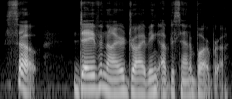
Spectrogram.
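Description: A woman's voice: sits low, vocal fry, no room sound. A woman playing a chatty, consoling true-crime podcast host in audio fiction, with an emphatic, theatrical way of talking.

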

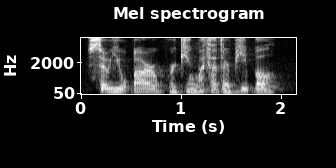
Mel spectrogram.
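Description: A woman's voice: extremely low pitch, steady tone, a little fast, breathy edge. A woman playing a grim, confrontational investigator in an audio drama, questioning in a terse, dry, needling way. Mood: probing. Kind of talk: audio drama acting with narration.

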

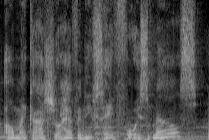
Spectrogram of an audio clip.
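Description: An interview guest speaking reflectively and conversationally, in an emphatic, expressive storytelling way. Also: medium pitch, fast talker. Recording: music playing behind the voice.

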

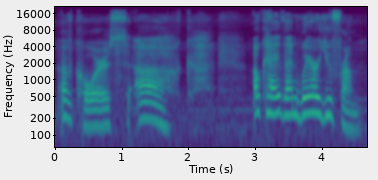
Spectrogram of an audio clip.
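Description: A woman's voice: mid-range voice, expressive, very slow. A woman acting as a weary, guilt-ridden explorer with a wry streak in a naturalistic audio drama. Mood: incredulous.

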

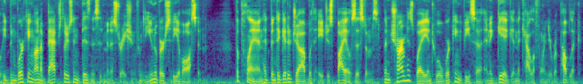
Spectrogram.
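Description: A man reading scripted fiction narration in an expressive, dramatic storytelling manner. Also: deep voice, gravelly, a little hiss or hum. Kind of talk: scripted audiobook-style narration of a dystopian war novel.

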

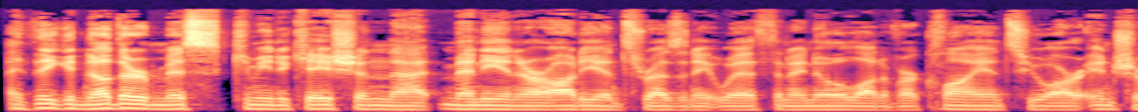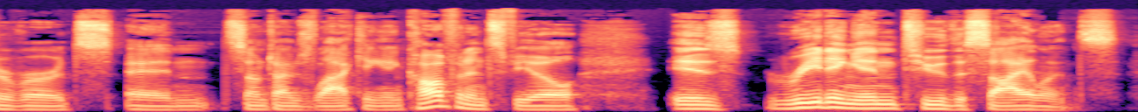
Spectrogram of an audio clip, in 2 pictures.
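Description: A man hosting a podcast interview, speaking in a measured, reflective way. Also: sits low, fairly even intonation, darkish tone. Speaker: podcast host.

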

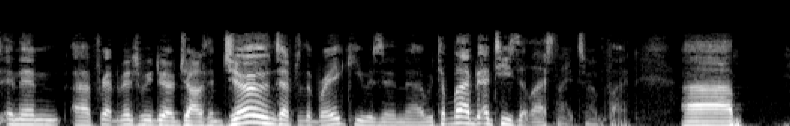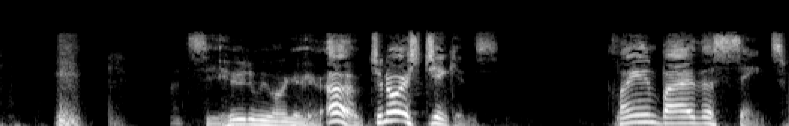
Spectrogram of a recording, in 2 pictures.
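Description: A man's voice: on the high side, lively intonation, fairly quick, dry recording, muffled recording. A man hosting a casual sports talk podcast, loose and chatty, with frequent fillers and laughter. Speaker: podcast host.

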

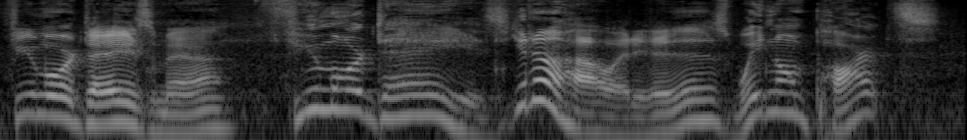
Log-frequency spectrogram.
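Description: A man's voice: on the high side, sing-song, takes it slowly, fairly bright tone, full character voice. A man playing an easygoing, stalling handyman dude who talks in slang in an audio drama. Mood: breezy excuses. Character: laid-back, stalling handyman dude named Gus. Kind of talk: audio fiction acting.

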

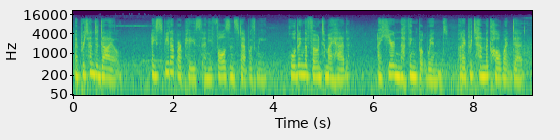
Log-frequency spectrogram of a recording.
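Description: An actress playing a wry, hard-edged woman who narrates her own story in a frank, deliberate dramatic style. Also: close to an everyday voice. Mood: calculating, intimate. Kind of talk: scripted first-person dramatic narration. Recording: clear rumbling traffic noise behind.

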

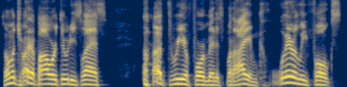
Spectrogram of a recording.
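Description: A man hosting a solo sports podcast, hoarse as he loses his voice, blunt and casual with some swearing. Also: fairly high pitch, brisk, dry recording, clean studio sound. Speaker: podcast host.

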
